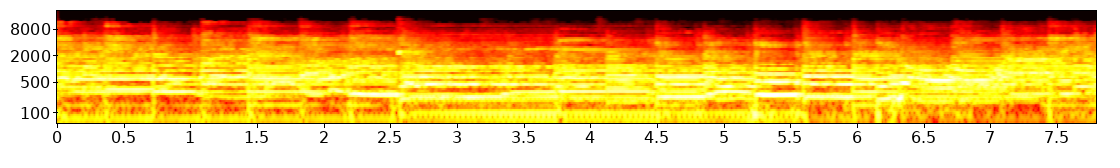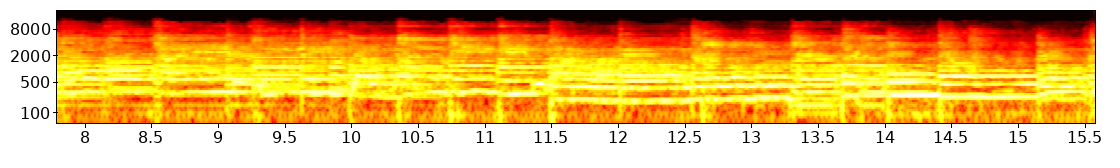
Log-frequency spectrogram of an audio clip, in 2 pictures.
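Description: Vietnamese đờn ca tài tử / cải lương music, a melody on plucked string instruments with notes that bend and slide in pitch.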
